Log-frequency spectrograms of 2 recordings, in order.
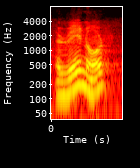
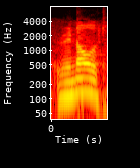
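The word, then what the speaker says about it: Regnault: ওকে, তো এটাকে আমরা রেনোর, এই যে সায়েন্টিস্টের নাম হচ্ছে রেনো, এটাকে ইংলিশে উচ্চারণ করলে রেনল্ট হয় আর কি, আসলে রেনো তার চাপ সূত্র বলা হয়।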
